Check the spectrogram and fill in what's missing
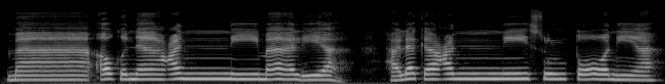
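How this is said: It stops fully with a breath between the words. "read it as a waqf, a stop, and take a breath"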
